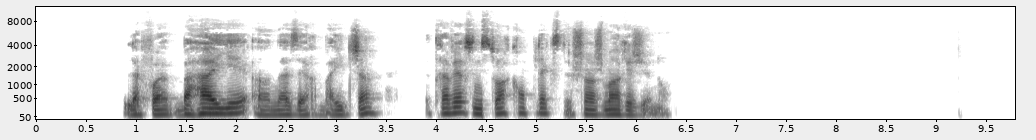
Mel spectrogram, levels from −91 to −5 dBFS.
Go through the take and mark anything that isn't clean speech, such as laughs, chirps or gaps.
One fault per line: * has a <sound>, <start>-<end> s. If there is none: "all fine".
all fine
